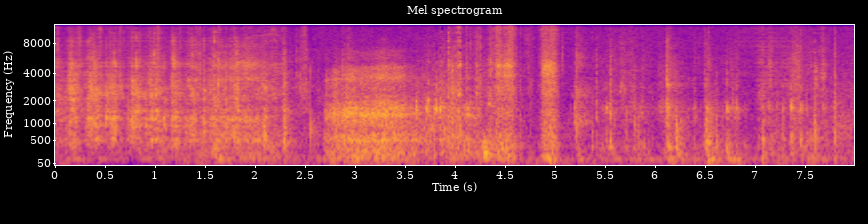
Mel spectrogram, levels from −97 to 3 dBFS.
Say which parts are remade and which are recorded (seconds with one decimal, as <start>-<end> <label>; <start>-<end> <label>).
0.0-1.4 remade; 1.4-6.8 recorded; 6.8-7.4 remade; 7.4-8.0 recorded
